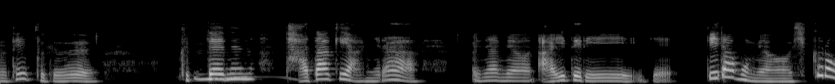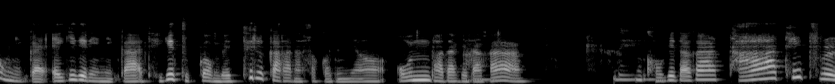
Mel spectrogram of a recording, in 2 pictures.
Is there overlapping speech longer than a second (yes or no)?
no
